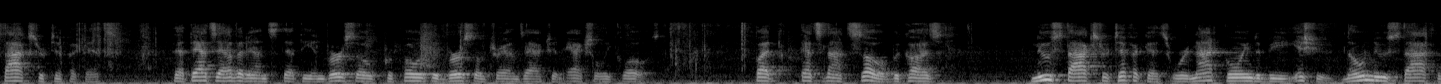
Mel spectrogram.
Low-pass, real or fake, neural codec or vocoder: 7.2 kHz; real; none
